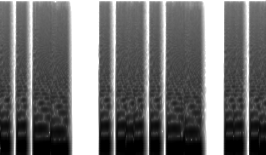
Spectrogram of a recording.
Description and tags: bass line loop
synth bass line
